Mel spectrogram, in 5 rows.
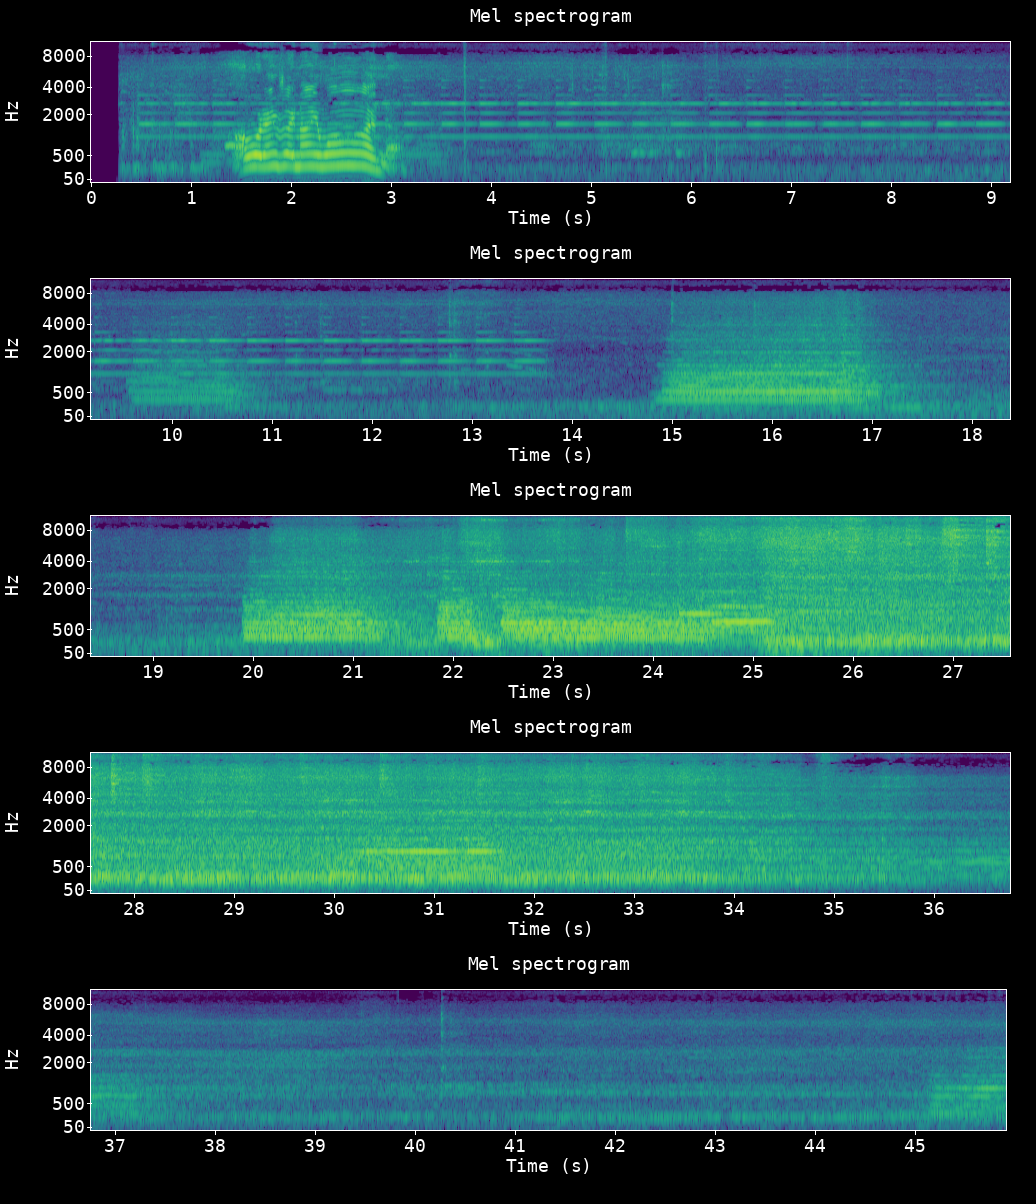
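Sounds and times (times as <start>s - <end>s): crossing bell ringing: 0.3s - 14.2s, 19.9s - 37.0s
train wheels and cars rushing: 2.4s - 45.9s
train air horn blasts: 9.6s - 10.8s, 14.8s - 17.6s, 19.9s - 25.9s, 30.0s - 31.9s, 34.4s - 37.6s, 45.1s - 45.9s.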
